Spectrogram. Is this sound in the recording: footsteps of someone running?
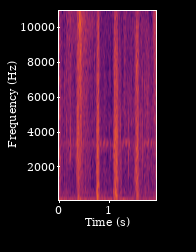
yes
